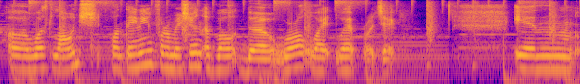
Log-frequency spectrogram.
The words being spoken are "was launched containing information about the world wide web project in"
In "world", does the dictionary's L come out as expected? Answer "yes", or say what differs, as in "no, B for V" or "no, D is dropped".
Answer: yes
